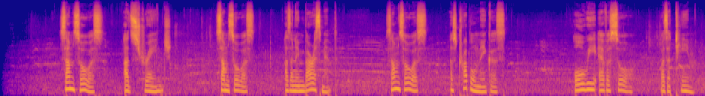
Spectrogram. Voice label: Commercial English Dramatic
